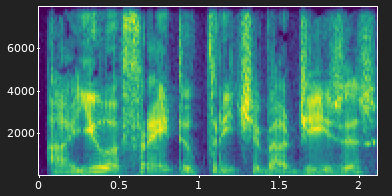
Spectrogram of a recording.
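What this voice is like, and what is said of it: English with a Dutch accent. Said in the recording (Dutch): “Een beetje met mijn Hollandse accent.”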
